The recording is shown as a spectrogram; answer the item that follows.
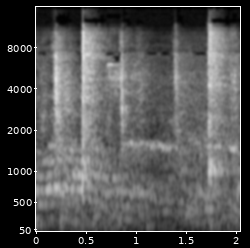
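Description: A sepak takraw ball being struck during play: a few sharp smacks, the loudest about half a second in and another near the end. Faint voices of onlookers can be heard underneath.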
